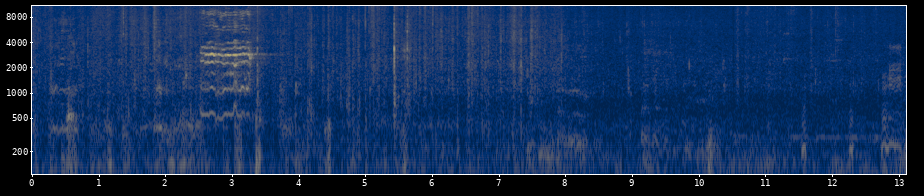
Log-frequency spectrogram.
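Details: Wild boars, a herd in a spring forest caught by trail camera: low rustling grunts throughout, with a brief harmonic squeal near the third second and scattered snuffling and footstep noises.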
